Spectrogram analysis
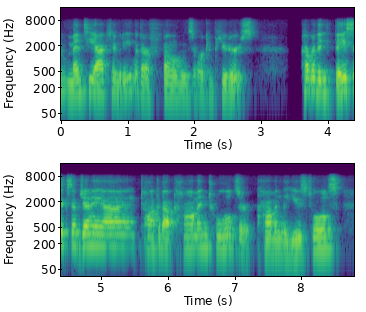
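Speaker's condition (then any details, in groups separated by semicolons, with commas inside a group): No condition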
